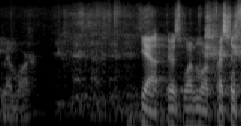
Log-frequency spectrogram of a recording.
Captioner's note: audience laughing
